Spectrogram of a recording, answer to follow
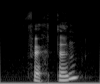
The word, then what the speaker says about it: vechten: Niet vechten. V is pronounced as V.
